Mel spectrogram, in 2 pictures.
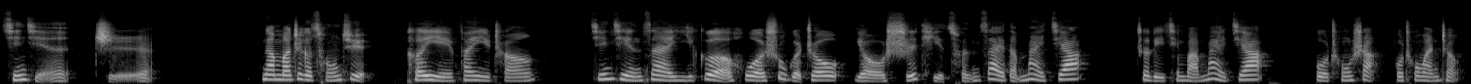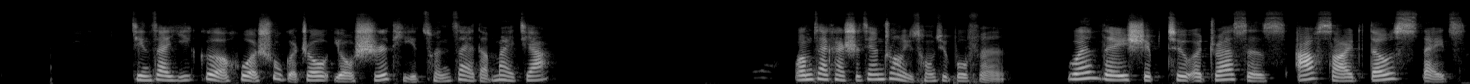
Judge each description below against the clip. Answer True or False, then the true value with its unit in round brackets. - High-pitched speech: True (200 Hz)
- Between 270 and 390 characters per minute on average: False (230 characters per minute)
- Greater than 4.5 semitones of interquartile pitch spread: False (3.8 semitones)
